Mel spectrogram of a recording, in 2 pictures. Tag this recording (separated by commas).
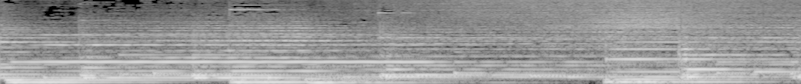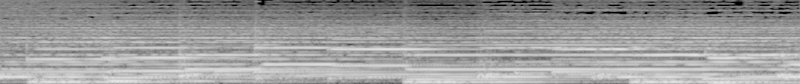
Music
